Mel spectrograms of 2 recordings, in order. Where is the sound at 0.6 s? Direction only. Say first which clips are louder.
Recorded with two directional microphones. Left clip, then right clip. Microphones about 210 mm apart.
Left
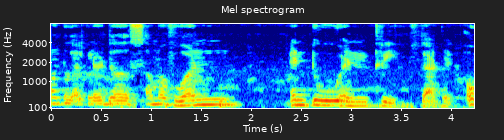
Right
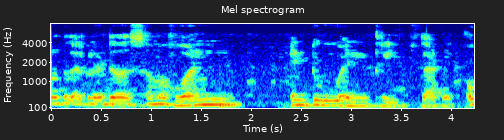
Left 1 dB; 25° left (ahead or behind).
